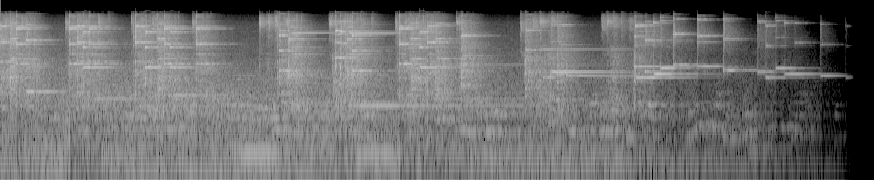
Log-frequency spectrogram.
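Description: Metal bars of a pneumatically driven robotic metallophone struck in clusters of bright ringing notes about once a second, with a clack on each stroke; the notes grow sparser and softer near the end and die away.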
